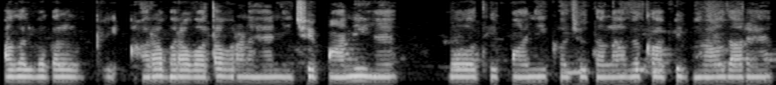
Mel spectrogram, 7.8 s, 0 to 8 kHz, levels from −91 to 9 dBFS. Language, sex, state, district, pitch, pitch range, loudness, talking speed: Hindi, female, Uttar Pradesh, Hamirpur, 205 Hz, 200-210 Hz, -19 LUFS, 145 wpm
